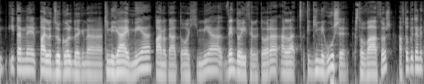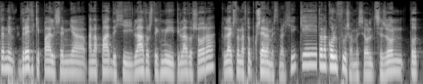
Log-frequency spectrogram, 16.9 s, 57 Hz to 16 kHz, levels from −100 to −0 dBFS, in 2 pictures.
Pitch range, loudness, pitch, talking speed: 115-145 Hz, -20 LUFS, 130 Hz, 175 wpm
